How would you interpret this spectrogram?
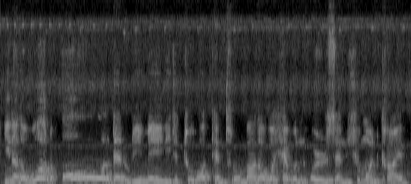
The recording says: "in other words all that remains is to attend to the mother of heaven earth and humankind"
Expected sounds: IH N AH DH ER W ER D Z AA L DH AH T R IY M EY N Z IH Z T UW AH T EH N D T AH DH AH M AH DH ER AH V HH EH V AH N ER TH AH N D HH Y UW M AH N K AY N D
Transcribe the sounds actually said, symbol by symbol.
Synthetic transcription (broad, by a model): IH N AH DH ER W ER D AA L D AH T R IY M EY N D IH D T UW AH T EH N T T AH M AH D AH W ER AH HH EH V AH N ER S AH N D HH Y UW M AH N K AY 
